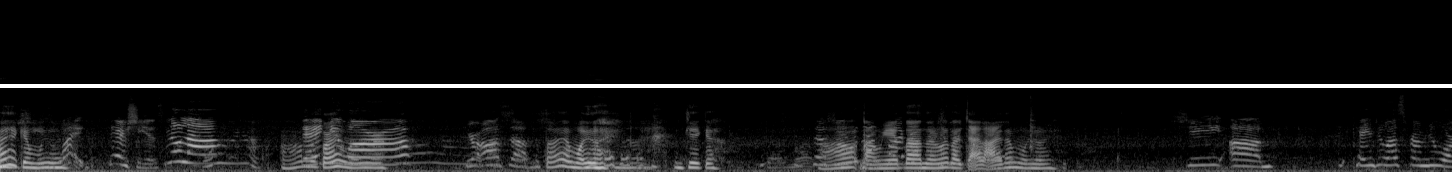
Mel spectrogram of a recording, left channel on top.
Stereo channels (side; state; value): left; silent; 55 dB below the other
